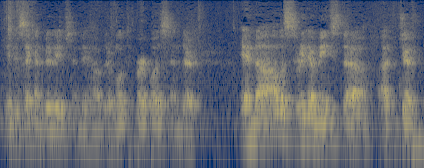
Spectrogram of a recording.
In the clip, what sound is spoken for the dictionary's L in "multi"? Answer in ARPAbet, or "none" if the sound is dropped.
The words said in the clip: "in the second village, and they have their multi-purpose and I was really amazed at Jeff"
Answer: L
